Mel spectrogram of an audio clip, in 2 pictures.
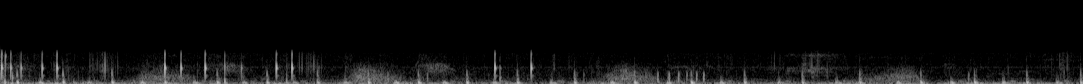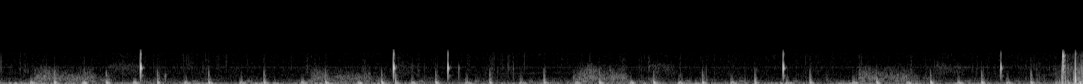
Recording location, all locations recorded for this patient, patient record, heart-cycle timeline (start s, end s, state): pulmonary valve (PV)
aortic valve (AV)+pulmonary valve (PV)+tricuspid valve (TV)+mitral valve (MV)
#Age: Infant
#Sex: Male
#Height: 68.0 cm
#Weight: 7.0 kg
#Pregnancy status: False
#Murmur: Present
#Murmur locations: pulmonary valve (PV)+tricuspid valve (TV)
#Most audible location: pulmonary valve (PV)
#Systolic murmur timing: Early-systolic
#Systolic murmur shape: Plateau
#Systolic murmur grading: I/VI
#Systolic murmur pitch: Low
#Systolic murmur quality: Blowing
#Diastolic murmur timing: nan
#Diastolic murmur shape: nan
#Diastolic murmur grading: nan
#Diastolic murmur pitch: nan
#Diastolic murmur quality: nan
#Outcome: Abnormal
#Campaign: 2015 screening campaign
0.00	7.08	unannotated
7.08	7.18	diastole
7.18	7.30	S1
7.30	7.40	systole
7.40	7.52	S2
7.52	7.76	diastole
7.76	7.88	S1
7.88	7.98	systole
7.98	8.10	S2
8.10	8.32	diastole
8.32	8.46	S1
8.46	8.58	systole
8.58	8.70	S2
8.70	8.94	diastole
8.94	9.08	S1
9.08	9.18	systole
9.18	9.28	S2
9.28	9.46	diastole
9.46	9.60	S1
9.60	9.72	systole
9.72	9.86	S2
9.86	10.00	diastole
10.00	10.14	S1
10.14	10.24	systole
10.24	10.34	S2
10.34	10.54	diastole
10.54	10.68	S1
10.68	10.76	systole
10.76	10.88	S2
10.88	11.10	diastole
11.10	11.24	S1
11.24	11.36	systole
11.36	11.50	S2
11.50	11.64	diastole
11.64	11.76	S1
11.76	11.88	systole
11.88	11.98	S2
11.98	12.14	diastole
12.14	12.28	S1
12.28	12.36	systole
12.36	12.48	S2
12.48	12.66	diastole
12.66	12.78	S1
12.78	12.90	systole
12.90	13.00	S2
13.00	13.22	diastole
13.22	13.34	S1
13.34	13.46	systole
13.46	13.60	S2
13.60	13.82	diastole
13.82	13.96	S1
13.96	14.06	systole
14.06	14.18	S2
14.18	14.38	diastole
14.38	14.52	S1
14.52	14.60	systole
14.60	14.74	S2
14.74	14.92	diastole
14.92	15.04	S1
15.04	15.14	systole
15.14	15.30	S2
15.30	15.48	diastole
15.48	15.60	S1
15.60	15.68	systole
15.68	15.82	S2
15.82	16.02	diastole
16.02	16.12	S1
16.12	16.26	systole
16.26	16.36	S2
16.36	16.58	diastole
16.58	16.70	S1
16.70	16.80	systole
16.80	16.92	S2
16.92	17.12	diastole
17.12	17.22	S1
17.22	17.32	systole
17.32	17.44	S2
17.44	17.60	diastole
17.60	17.74	S1
17.74	17.82	systole
17.82	17.92	S2
17.92	18.12	diastole
18.12	18.24	S1
18.24	18.34	systole
18.34	18.46	S2
18.46	18.64	diastole
18.64	18.80	S1
18.80	18.90	systole
18.90	19.00	S2
19.00	19.24	diastole
19.24	19.42	S1
19.42	19.58	systole
19.58	19.70	S2
19.70	19.90	diastole
19.90	20.02	S1
20.02	20.10	systole
20.10	20.24	S2
20.24	20.40	diastole
20.40	20.50	S1
20.50	20.60	systole
20.60	20.72	S2
20.72	20.88	diastole
20.88	21.00	S1
21.00	21.08	systole
21.08	21.66	unannotated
